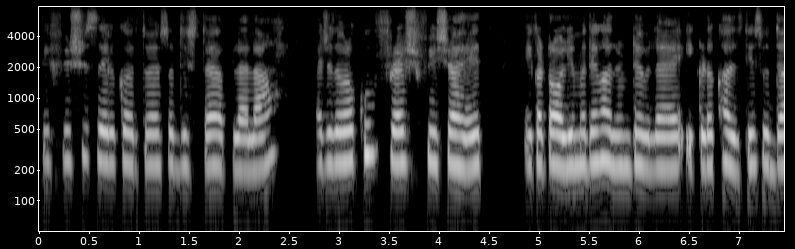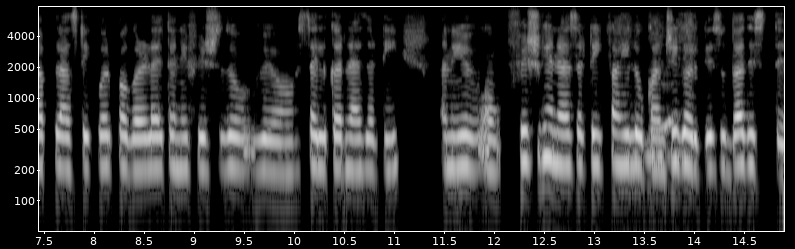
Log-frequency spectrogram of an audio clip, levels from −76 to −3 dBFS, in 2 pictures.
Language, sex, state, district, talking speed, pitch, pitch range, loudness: Marathi, female, Karnataka, Belgaum, 130 wpm, 220 Hz, 210-230 Hz, -26 LUFS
